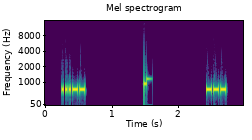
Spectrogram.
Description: Morse code, heard as a keyed tone, about 44 wpm, 700 Hz. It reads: 3 O
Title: Single Letter-Number Alt 45wpm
